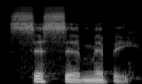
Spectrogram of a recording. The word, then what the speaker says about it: Sissimipi: Bev's playlist from Sissimipi says, Sissimipi is a play on Mississippi. I kind of figured as much. So let me say it right. Sissy. It's so Mississippi is how you would normally do it. And this is Sissimipi. Sissa. No, it's Sissimipi. Sissimipi. That's how you say it.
